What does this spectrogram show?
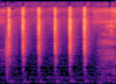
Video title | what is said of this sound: Almond Shape Acrylic Nails- Acrylic Nails At Home | once you tap it should make this sound which would let you know that the acrylic is hard it's cured and it's ready to be filed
